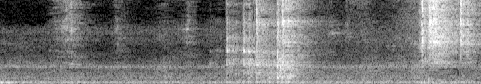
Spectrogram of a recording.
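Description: Scissors snip through plain blouse cloth in a tailoring session: a few soft, light cuts close by, ending in a quicker, brighter cluster of snips, with no talking.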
